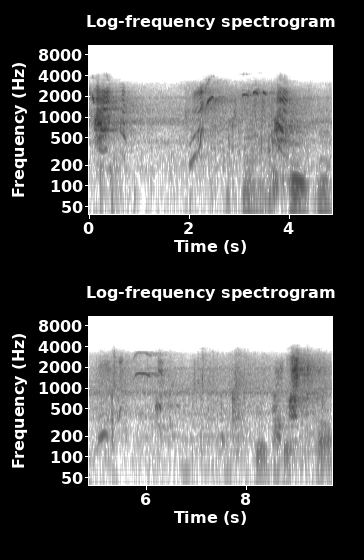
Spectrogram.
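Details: Baby monkey Rainbow, hungry for milk while its mother refuses to nurse it, gives short tonal squeals that rise and fall, several spread across the clip, with a rustling, low-rumbling background.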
